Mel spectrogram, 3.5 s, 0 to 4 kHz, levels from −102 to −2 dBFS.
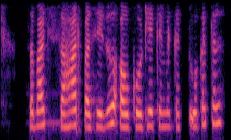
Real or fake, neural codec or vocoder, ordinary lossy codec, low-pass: real; none; Opus, 32 kbps; 3.6 kHz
